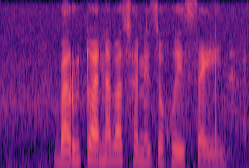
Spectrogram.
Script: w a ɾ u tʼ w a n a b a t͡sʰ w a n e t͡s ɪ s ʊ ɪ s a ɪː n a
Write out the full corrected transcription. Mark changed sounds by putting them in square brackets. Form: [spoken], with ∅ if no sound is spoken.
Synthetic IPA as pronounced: [b] a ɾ u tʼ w a n a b a t͡sʰ w a n e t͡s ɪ [χ] ʊ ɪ s a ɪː n a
